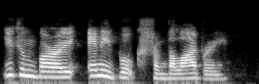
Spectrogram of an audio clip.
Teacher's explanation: when the word any is stressed this tells us that we're talking about an unrestricted quantity or unlimited choice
